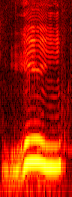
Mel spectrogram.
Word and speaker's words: Wu: to actually pronounce properly it's not o it's wo Zan wo the only female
